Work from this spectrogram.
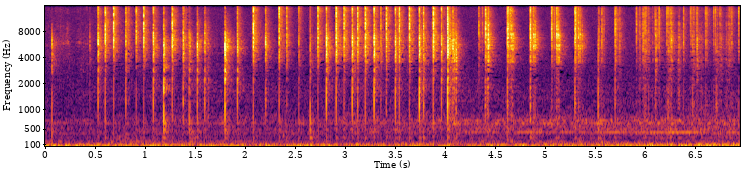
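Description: Long nails tap and scratch along the glass body of a small, full red glass nail polish bottle held sideways. A rapid, uneven run of sharp, bright clicks and ticks stops almost instantly after each contact, with brief scraping between taps. A faint low hum sits steadily underneath throughout.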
